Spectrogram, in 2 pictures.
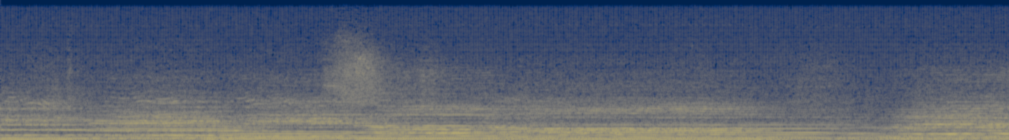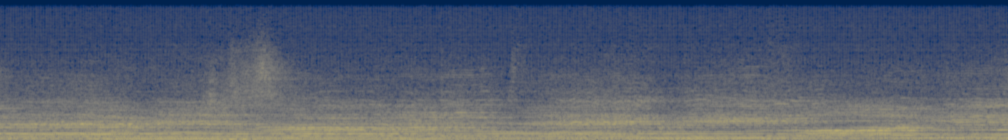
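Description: Church choir singing, with long held notes that change every second or two.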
